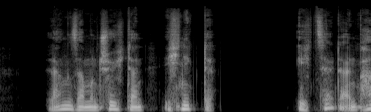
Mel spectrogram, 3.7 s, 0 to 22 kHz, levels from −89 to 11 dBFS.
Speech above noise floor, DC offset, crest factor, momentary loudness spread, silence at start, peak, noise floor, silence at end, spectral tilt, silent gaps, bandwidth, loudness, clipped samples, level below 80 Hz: over 66 dB; under 0.1%; 20 dB; 10 LU; 0.5 s; -6 dBFS; under -90 dBFS; 0 s; -5.5 dB/octave; 2.23-2.87 s; 15.5 kHz; -25 LUFS; under 0.1%; -50 dBFS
